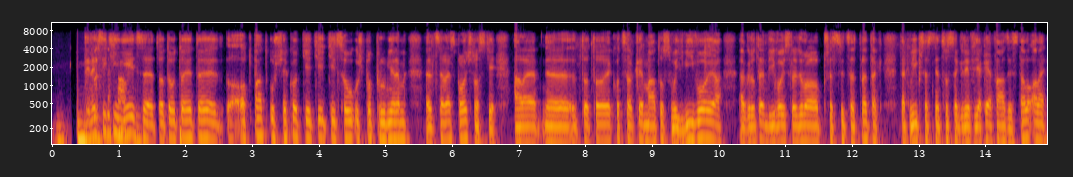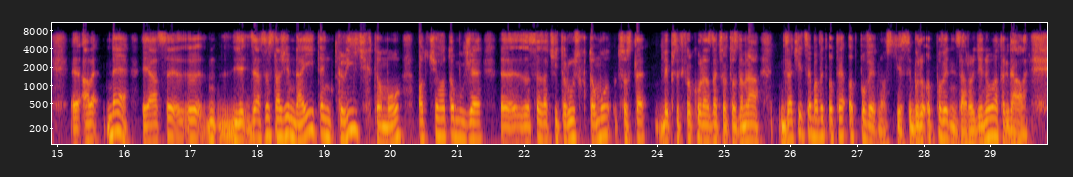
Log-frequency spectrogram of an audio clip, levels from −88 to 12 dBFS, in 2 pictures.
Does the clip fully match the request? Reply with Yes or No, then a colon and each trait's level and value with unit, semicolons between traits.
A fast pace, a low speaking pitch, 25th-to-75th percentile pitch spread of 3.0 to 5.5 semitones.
Yes: fast, 190 wpm; low, 120 Hz; average, 3.5 semitones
